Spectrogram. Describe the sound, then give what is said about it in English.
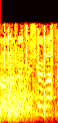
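A man speaks a short line while several sharp gunshots, fired at a stagecoach, crack in the background, irregularly spaced and partly masked by his voice. “Bill, somebody's shooting at that stage.”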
